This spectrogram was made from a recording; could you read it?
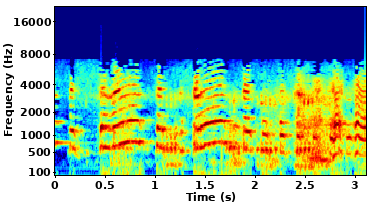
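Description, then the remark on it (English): A pig oinks and squeals alongside a chicken clucking, produced from a hat by the magician Presto, several loud calls tumbling over one another in quick bursts with no pause between them. “You've got the makings all right, but I don't think I could eat a real live pig and a chicken.”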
